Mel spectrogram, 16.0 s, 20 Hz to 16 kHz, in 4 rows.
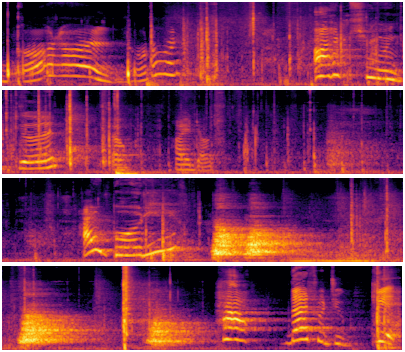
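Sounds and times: child's voice: 3.1s - 6.2s, 8.8s - 10.0s, 14.2s - 16.0s.

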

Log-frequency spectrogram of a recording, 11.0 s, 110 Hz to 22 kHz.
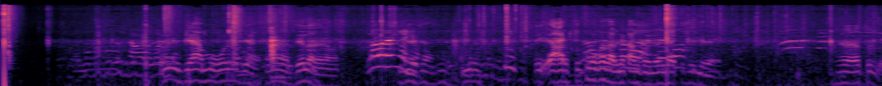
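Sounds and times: sharp crack: 0.0s - 0.8s, 1.7s - 3.8s, 8.2s - 9.5s
voices talking: 0.6s - 11.0s.

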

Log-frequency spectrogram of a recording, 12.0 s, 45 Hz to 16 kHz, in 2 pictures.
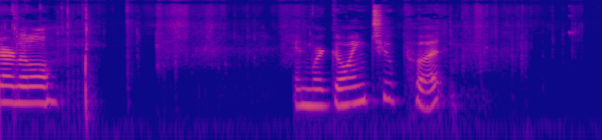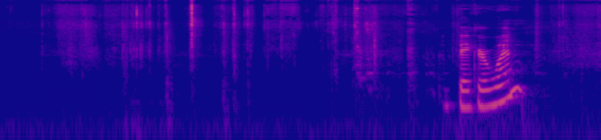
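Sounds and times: light paper rustles: 0.0s - 3.2s, 4.4s - 10.2s, 11.4s - 12.0s.

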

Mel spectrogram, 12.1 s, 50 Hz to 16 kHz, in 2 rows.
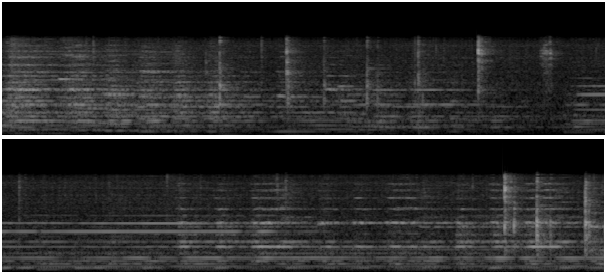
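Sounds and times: background music: 0.0s - 12.0s
spoon knocking on tin can: 11.0s - 12.0s.

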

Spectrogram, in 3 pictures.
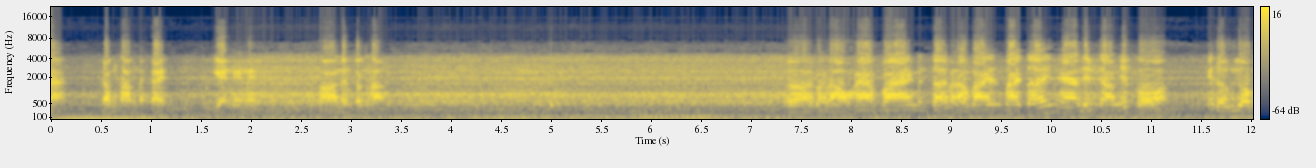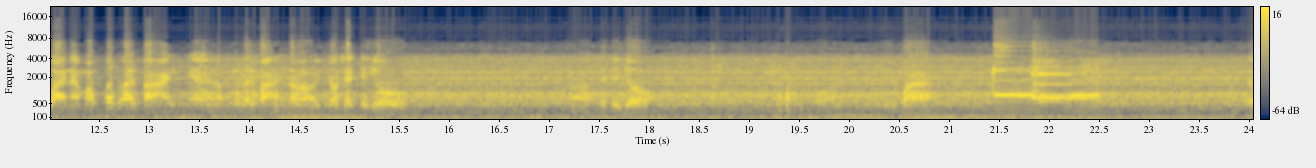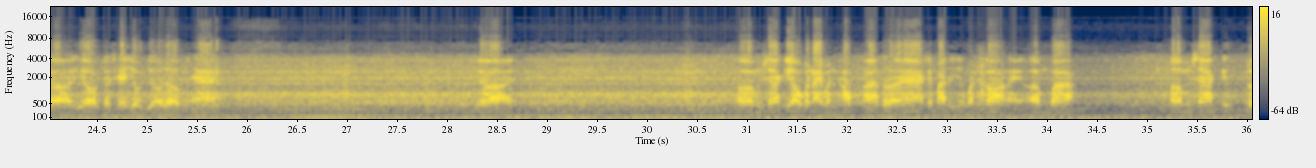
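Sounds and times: truck engine hum: 0.0s - 7.4s, 10.9s - 32.5s
road noise hiss: 0.0s - 36.0s
two-note electronic signal: 21.4s - 22.6s.

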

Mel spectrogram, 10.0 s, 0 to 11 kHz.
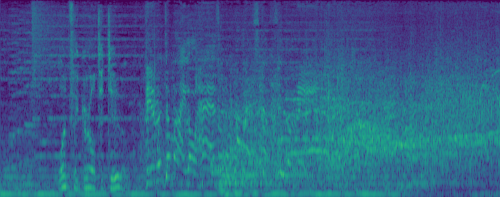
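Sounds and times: audience applauding: 4.3s - 10.0s.

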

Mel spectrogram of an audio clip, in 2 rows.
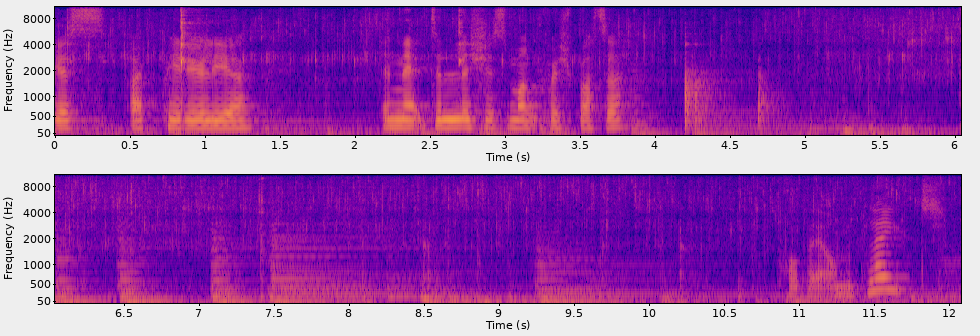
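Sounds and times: metal tongs turning food: 0.0s - 3.5s
asparagus sizzling in butter: 0.0s - 12.0s
soft background music: 0.0s - 12.0s.

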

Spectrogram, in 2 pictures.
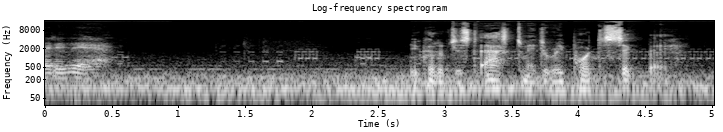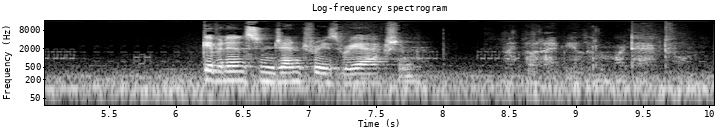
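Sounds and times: low steady hum: 0.0s - 10.0s
soft whispering voice: 8.5s - 10.0s.

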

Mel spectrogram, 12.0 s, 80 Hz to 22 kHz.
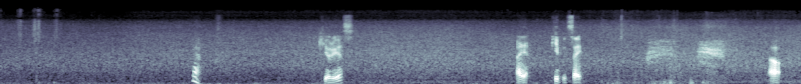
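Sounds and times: crow cawing: 9.6s - 11.0s.

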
